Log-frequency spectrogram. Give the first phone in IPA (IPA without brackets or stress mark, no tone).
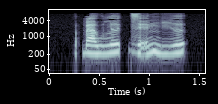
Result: ɓ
